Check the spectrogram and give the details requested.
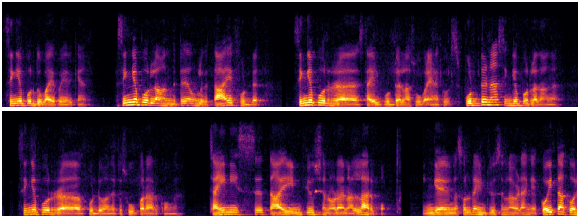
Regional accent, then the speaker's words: Tiruchirappalli, Tamil Nadu, India; also born or lived in Chennai; நான் பிறந்து வளர்ந்தது தமிழ்நாடுங்கிறதுனால சென்னை படித்தது சென்னை வளர்ந்தது சவுத்தில் திருச்சியில் அப்பா ஊர் கீழே அப்படிங்கிறதுனால

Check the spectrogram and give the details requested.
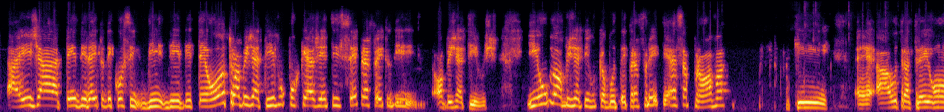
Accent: Recife, Pernambuco, Brazil; e sou aqui de Recife, aqueles que não me conhecem

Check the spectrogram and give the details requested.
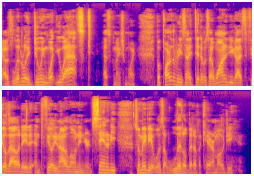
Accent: Louisiana, United States; would be considered quite wealthy where I grew up in the Southwest, Louisiana.

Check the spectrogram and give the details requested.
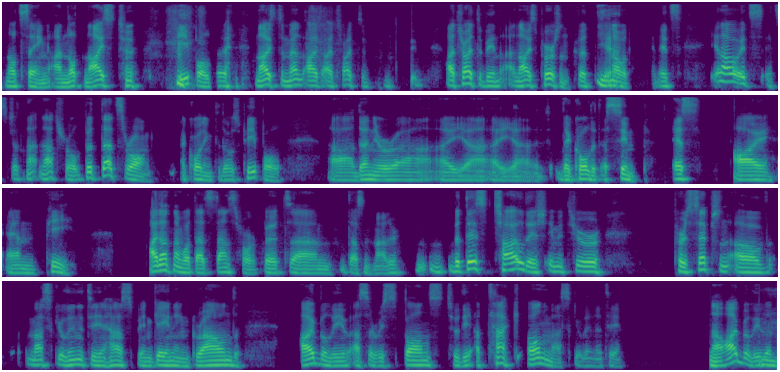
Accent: Oslo, Norway; I grew up outside of Oslo, but in that um, that uh, county

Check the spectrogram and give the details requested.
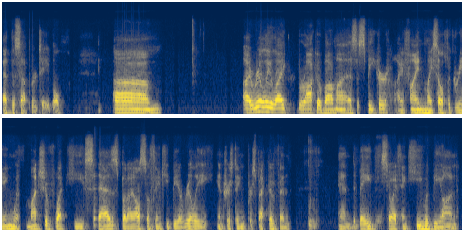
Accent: Eastern Ontario, Canada; moved away as an adult; now in Vancouver, Canada; Growing up in Eastern Ontario

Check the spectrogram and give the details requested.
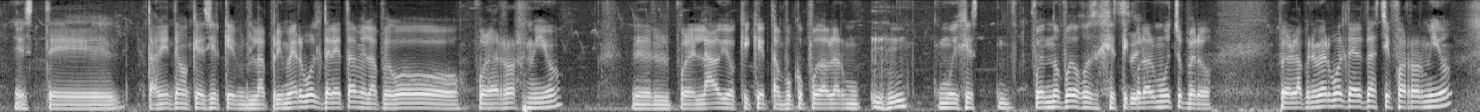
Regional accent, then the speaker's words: Aguascalientes, Mexico; Aguascalientes, la verdad que yo estoy ansioso ya de, de volver a mi tierra

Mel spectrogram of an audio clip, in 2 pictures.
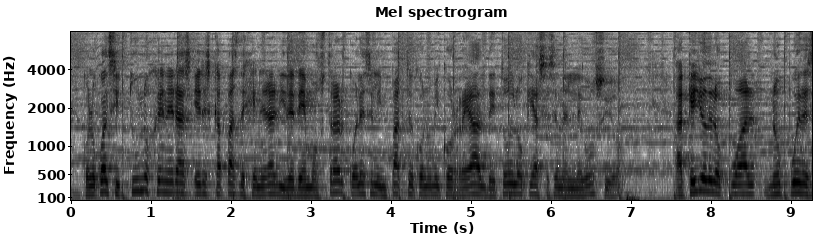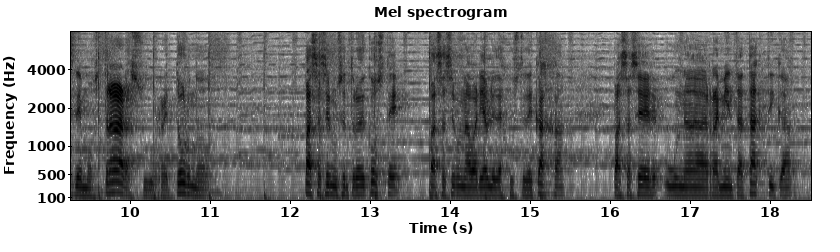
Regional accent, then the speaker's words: Argentina; como buen argentino

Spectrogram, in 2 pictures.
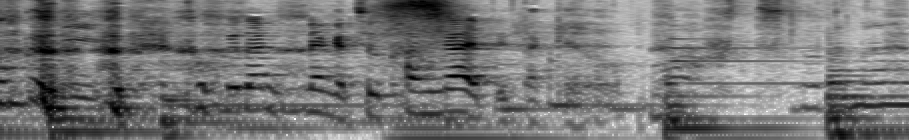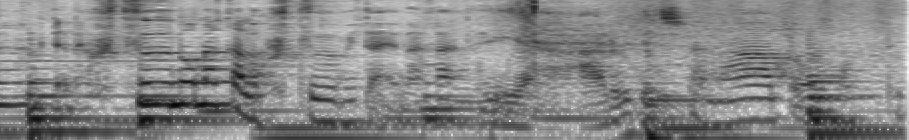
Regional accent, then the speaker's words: Kurume, Fukuoka, Japan; also born or lived in Yokohama; 生まれたのは横浜なんですけどでももうすぐ久留米に、うん、福岡県久留米市に来るので

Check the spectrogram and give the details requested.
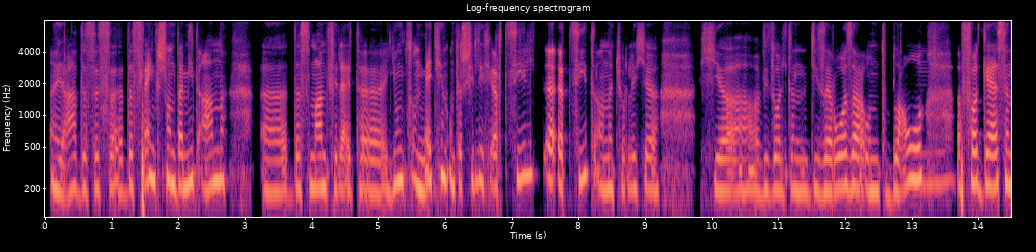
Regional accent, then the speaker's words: Ukraine; German is a second language; moved away as an adult; now in Stuttgart, Germany; Ich bin gebürtige Ukrainerin und ähm, bin ähm, hier in äh, Stuttgart seit über 20 Jahren

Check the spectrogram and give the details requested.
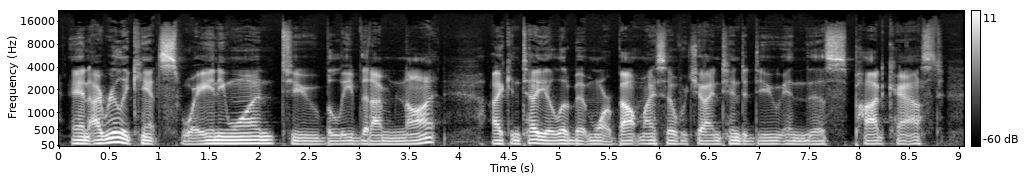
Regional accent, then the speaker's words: Georgia, United States; growing up in the South

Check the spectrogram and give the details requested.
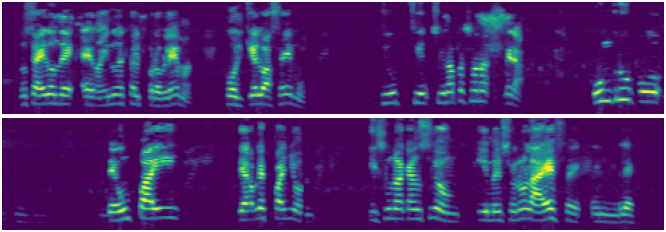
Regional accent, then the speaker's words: Puerto Rico; now in United States; en Puerto Rico, mi hermano y yo vacilábamos con esa palabra cada rato

